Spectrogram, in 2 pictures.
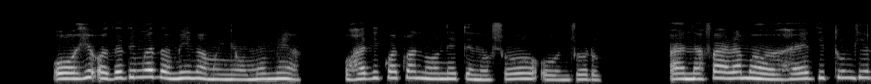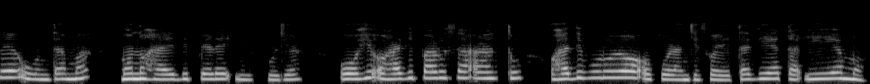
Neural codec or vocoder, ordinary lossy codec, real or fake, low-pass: none; Opus, 16 kbps; real; 7.2 kHz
